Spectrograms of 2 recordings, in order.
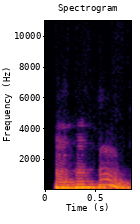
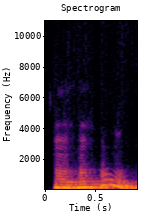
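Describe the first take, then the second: No difference in how they are said.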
